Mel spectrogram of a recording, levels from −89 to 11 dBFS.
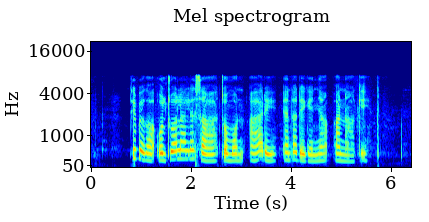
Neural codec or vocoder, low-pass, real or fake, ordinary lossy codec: none; 7.2 kHz; real; none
